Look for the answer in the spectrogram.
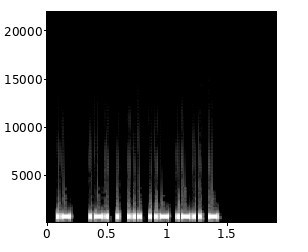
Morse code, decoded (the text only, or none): A RESULT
